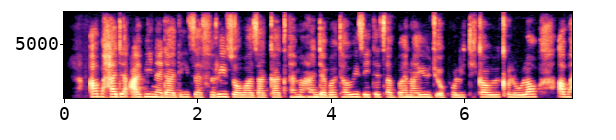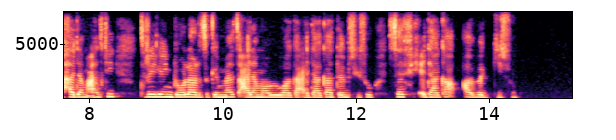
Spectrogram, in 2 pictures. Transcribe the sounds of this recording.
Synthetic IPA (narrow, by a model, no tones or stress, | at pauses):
ʔaβħad̪ɐʕa̰βinɐd̪ad̪izɐfɾizoβazaɡːat̪ʼɐmɐɦand̪ɐβɐt̪ʰawizɐjt̪ʰɐt͡sʼɐbɐnajud͡ʒʔopʰo̞lɐt̪ʰi̥kʰawikʼɨlwlawʔaβħad̪ɐma̰ʕa̰lt̪ʰit̪ʰɾilind̪o̞laɾzɨɡɨmːɐt̪ʼʕa̰lɐmawiwaɡa̰ʕɨd̪aɡad̪ɐmsisusɐfi̥ħʕɨ̰d̪aɡaʔaβɐɡisu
